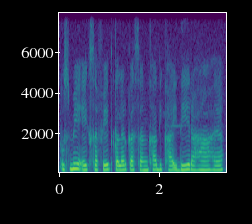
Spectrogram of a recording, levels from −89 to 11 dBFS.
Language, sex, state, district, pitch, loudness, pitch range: Hindi, female, Jharkhand, Ranchi, 225 Hz, -15 LUFS, 220-230 Hz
